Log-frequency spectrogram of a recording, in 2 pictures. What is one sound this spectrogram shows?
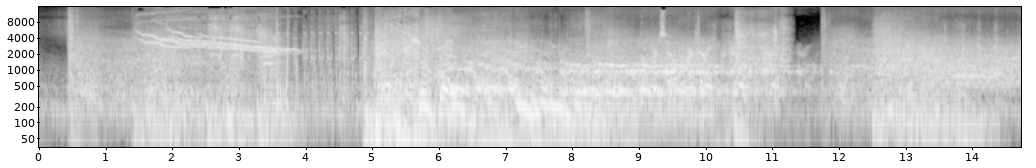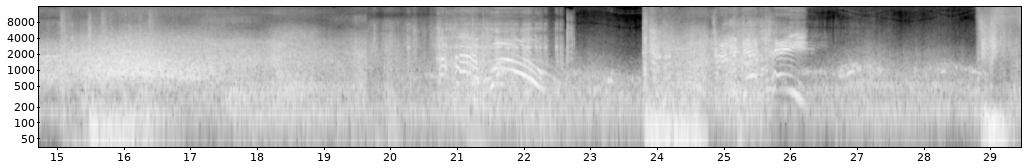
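A snowboard carves and hisses over snow.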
